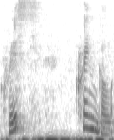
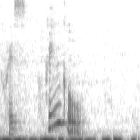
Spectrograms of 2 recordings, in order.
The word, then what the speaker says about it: Kris Kringle: so Kris as Christopher Kris Kringle as in Pringle so that's it Kris Kringle it's actively actually an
